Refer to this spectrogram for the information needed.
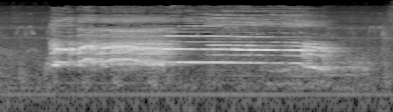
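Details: Rooster harassing a mother hen and her chicks gives a full crow, a loud, rich, buzzy cry of about three seconds, holding steady then dropping at the end; a low steady hum underneath.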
